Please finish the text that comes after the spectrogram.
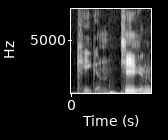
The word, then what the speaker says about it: Keoghan: obviously, since as none of us can actually pronounce his second name, I think you were right with the Keegan.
